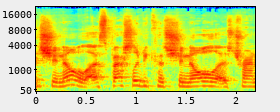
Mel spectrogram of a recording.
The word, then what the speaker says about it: Shinola: lot more just like shinola is doing it's pronounced shinola okay well it should all a stupid so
